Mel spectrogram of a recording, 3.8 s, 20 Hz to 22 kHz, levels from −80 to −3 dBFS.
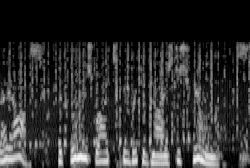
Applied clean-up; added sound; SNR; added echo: classical method spectral subtraction.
